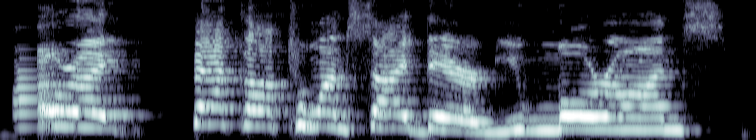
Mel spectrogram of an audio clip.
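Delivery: put-on high, officious Fargo-accented order; Minnesotan policeman. Policeman herds spectators aside, commanding Minnesotan accent. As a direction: order the crowd back in broad Minnesotan. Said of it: "policeman. Give us your best Fargo accent".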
